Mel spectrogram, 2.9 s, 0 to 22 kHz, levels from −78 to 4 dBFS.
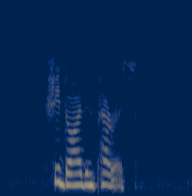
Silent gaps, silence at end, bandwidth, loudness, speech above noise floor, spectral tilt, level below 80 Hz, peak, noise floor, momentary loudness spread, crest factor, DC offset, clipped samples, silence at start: none; 0.9 s; 7.8 kHz; -35 LUFS; 38 dB; -6.5 dB/octave; under -90 dBFS; -22 dBFS; -72 dBFS; 18 LU; 16 dB; under 0.1%; under 0.1%; 0.7 s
